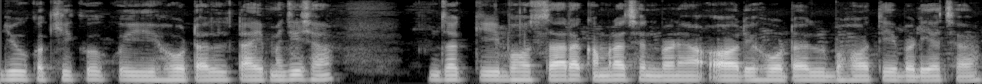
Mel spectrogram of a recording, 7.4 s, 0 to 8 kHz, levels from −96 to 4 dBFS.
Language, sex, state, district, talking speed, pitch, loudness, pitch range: Garhwali, male, Uttarakhand, Tehri Garhwal, 185 wpm, 105 Hz, -20 LUFS, 105-110 Hz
